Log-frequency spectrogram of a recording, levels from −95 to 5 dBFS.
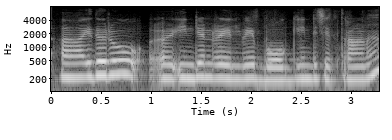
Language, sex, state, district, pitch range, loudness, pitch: Malayalam, female, Kerala, Wayanad, 190-220 Hz, -18 LUFS, 200 Hz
